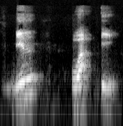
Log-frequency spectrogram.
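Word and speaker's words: بالوقت: artinya apa sekarang ya bil watti dibacanya bil watti juga biasa Orang Mesir bilang Alan tapi k jarang gitu.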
